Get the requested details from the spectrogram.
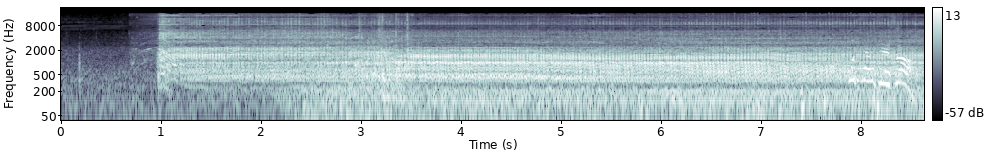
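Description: A small motor whirs loudly and steadily.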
